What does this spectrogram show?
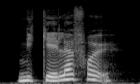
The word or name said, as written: nigellafrø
